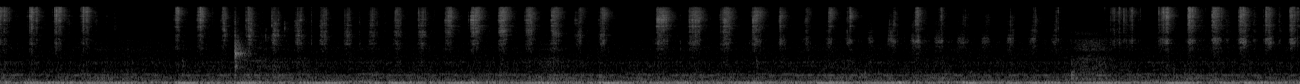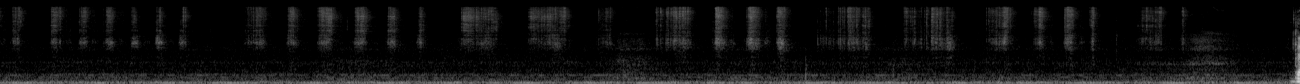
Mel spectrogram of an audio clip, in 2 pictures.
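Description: Standard aluminum double-edge safety razor with a Kai blade scraping through stubble on the jaw and neck: quick runs of short, crisp rasping strokes with brief pauses between them. The blade is on its third shave and, to the shaver, near the end of its life.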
